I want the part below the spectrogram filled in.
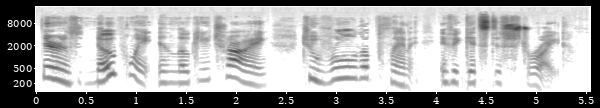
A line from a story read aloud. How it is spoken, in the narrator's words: Himiko muttered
